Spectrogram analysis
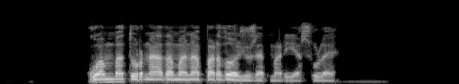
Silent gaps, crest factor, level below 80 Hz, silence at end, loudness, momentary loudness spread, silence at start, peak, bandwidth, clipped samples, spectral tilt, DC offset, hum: none; 16 dB; -58 dBFS; 1.25 s; -17 LUFS; 9 LU; 0.9 s; -2 dBFS; 7.4 kHz; under 0.1%; -6 dB/octave; under 0.1%; none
